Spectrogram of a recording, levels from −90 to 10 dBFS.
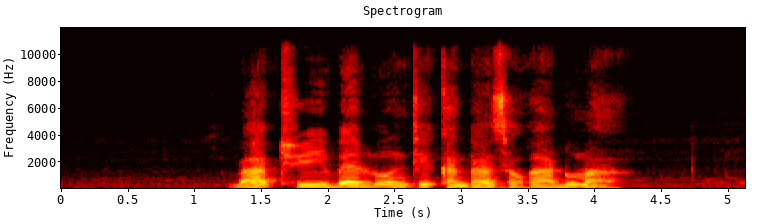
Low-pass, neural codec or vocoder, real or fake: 10.8 kHz; codec, 44.1 kHz, 7.8 kbps, Pupu-Codec; fake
